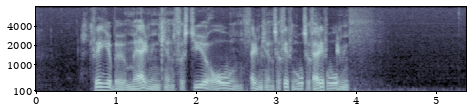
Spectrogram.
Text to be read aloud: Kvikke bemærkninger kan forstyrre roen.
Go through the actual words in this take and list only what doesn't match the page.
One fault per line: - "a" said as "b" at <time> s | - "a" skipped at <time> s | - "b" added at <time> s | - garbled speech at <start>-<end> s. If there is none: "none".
- garbled speech at 2.7-3.9 s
